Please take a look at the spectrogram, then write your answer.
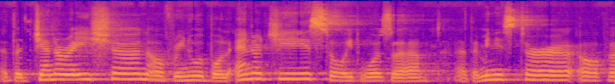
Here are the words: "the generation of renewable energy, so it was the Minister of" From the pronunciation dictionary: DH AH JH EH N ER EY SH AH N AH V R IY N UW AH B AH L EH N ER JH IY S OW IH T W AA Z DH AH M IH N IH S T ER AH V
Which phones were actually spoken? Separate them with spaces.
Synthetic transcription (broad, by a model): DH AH JH EH N ER EY SH AH N AH V R IY N UW AH B AH L EH N ER JH IY S OW IH T W AA Z DH AH M IH N IH S T ER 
